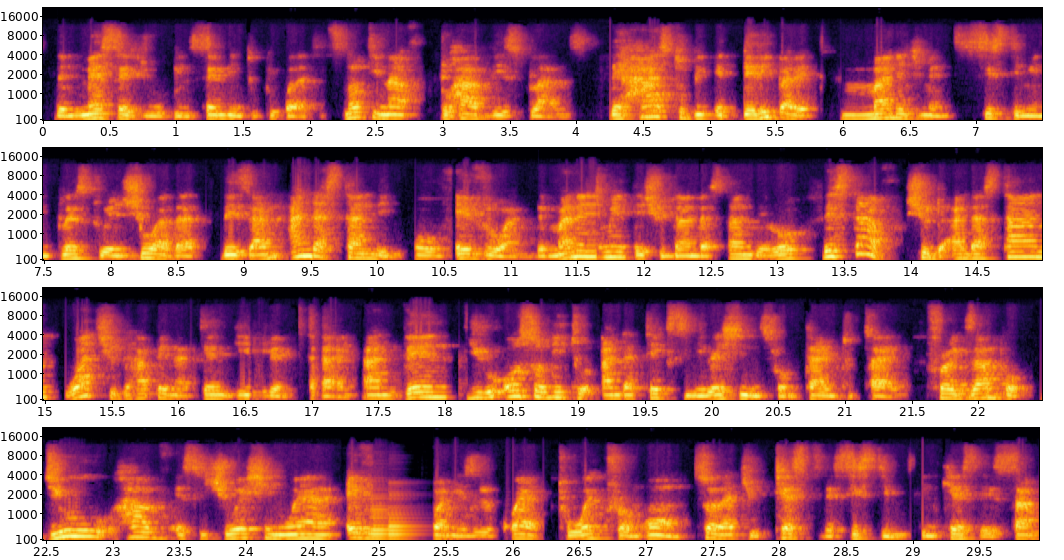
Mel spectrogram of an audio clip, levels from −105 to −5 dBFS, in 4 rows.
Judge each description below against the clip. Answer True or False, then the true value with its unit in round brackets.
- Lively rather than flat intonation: True (6.9 semitones)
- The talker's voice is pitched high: False (145 Hz)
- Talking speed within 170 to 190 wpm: True (180 wpm)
